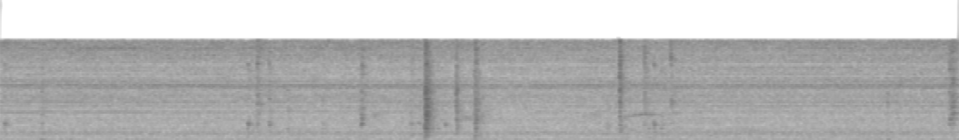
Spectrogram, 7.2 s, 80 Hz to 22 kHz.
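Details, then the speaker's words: High-pitched coil whine from an RTX 4090 graphics card (ASUS TUF vs Gigabyte Gaming OC) under game load, recorded beside the PC case with gain increased; thin steady whine above low background fan hum. "you will hear some background fan noise but it is the high-pitched Kyle wine that is worth listening out for"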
